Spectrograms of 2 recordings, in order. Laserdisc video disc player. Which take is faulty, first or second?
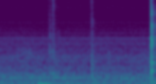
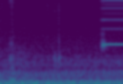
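first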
